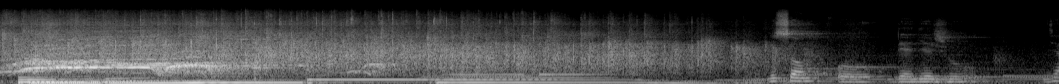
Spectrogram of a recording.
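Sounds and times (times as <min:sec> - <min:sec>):
church congregation applauding and cheering: 0:00.0 - 0:08.4
sustained musical tones: 0:00.0 - 0:10.5
speech: 0:00.2 - 0:00.6, 0:07.8 - 0:10.5.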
